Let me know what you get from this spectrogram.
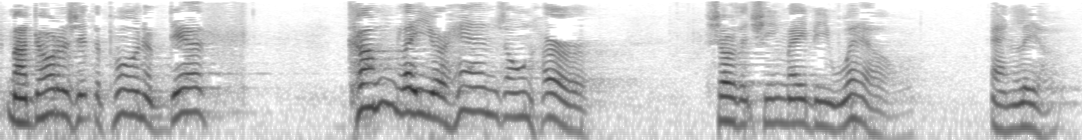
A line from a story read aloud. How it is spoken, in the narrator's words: begged him, saying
